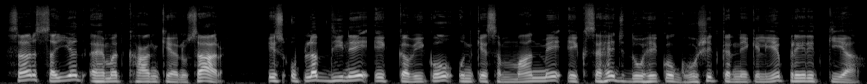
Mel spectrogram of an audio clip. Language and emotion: Hindi, neutral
